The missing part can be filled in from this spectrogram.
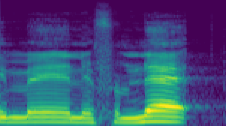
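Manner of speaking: usual speaking voice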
